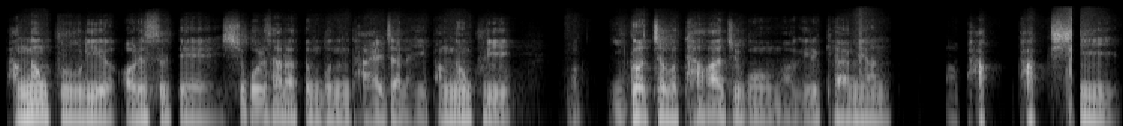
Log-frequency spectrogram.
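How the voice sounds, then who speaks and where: Korean pastor telling a story in a sermon. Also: male voice, on the low side. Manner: storytelling, acting out quoted voices; conversational with fillers. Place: church.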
